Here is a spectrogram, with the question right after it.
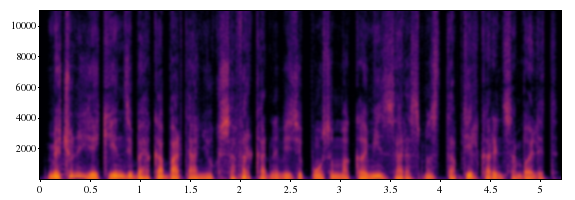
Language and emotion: Kashmiri, fearful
